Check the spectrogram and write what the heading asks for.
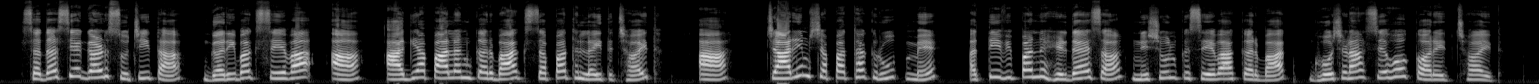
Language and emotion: Maithili, neutral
